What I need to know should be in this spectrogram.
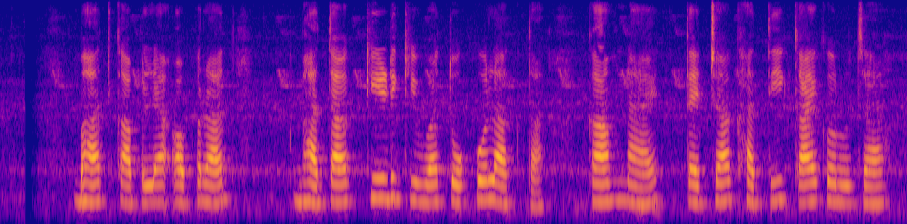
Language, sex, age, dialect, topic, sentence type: Marathi, female, 18-24, Southern Konkan, agriculture, question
